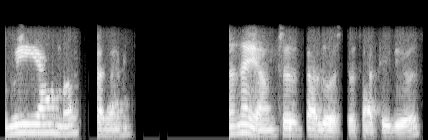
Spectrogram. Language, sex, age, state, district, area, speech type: Marathi, male, 18-30, Maharashtra, Raigad, rural, conversation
